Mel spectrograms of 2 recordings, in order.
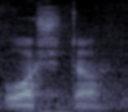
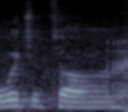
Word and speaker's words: Washita: I'm saying it wrong? Yeah, Washita. Oh, Washita. I'm saying Wichita.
